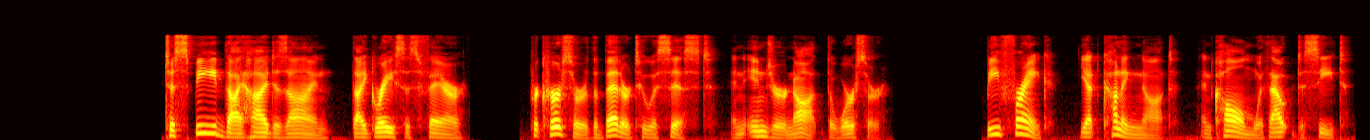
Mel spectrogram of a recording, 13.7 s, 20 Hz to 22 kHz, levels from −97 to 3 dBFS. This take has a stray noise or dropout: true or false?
false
